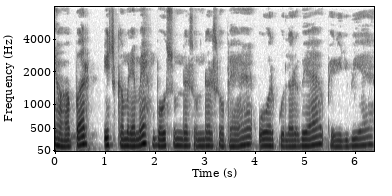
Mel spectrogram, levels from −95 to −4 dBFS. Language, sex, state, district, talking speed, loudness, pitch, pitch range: Hindi, male, Uttar Pradesh, Saharanpur, 160 wpm, -17 LUFS, 135 Hz, 130-150 Hz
